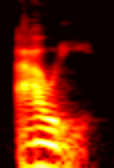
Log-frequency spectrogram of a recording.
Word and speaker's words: Audi: the sound is ow so this word is pronounced Audi it's the name of a car this is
